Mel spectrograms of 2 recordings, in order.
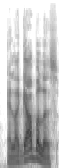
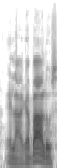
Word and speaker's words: Elagabalus: If Ridley Scott wanted to go for an emperor who was wearing makeup, he should have gone for Elagabalus, or Elagabalus, how it's pronounced in Latin.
